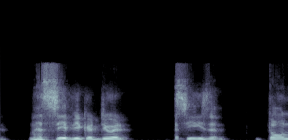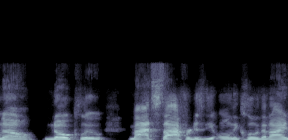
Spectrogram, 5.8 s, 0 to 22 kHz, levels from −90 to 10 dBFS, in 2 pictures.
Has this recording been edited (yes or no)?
yes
